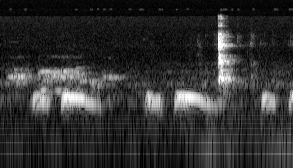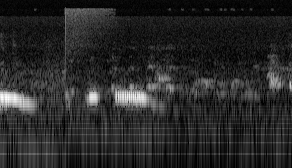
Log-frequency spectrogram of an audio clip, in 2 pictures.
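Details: Spotted dove used as a decoy, cooing in the 'thúc gù' style. Paired mellow, downslurred coos repeat against a hissy background, with a sharp click-like noise near the middle and faint higher sounds.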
